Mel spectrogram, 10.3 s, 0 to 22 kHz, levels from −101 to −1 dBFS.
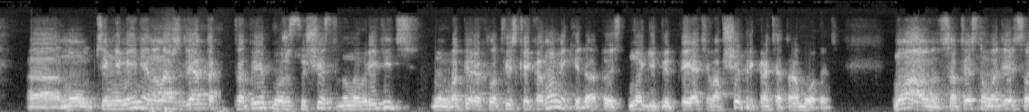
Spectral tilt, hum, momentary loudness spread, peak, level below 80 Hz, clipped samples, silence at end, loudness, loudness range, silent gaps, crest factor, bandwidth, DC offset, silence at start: -4.5 dB/octave; none; 4 LU; -4 dBFS; -48 dBFS; under 0.1%; 0 s; -19 LUFS; 1 LU; none; 14 dB; 12.5 kHz; under 0.1%; 0.25 s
